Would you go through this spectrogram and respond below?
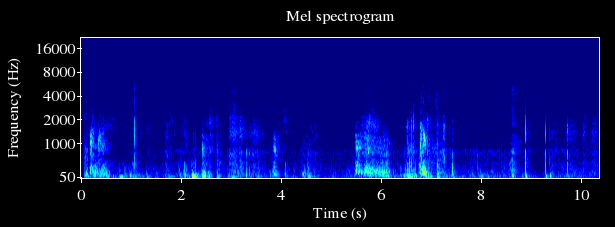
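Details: Kumo the Keeshond and Sully the Boston Terrier wrestle in play inside a vacation cabin, giving scuffling bursts of low, rough growly grunts and huffs with thumps between, louder around the middle then settling into scattered short noises.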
